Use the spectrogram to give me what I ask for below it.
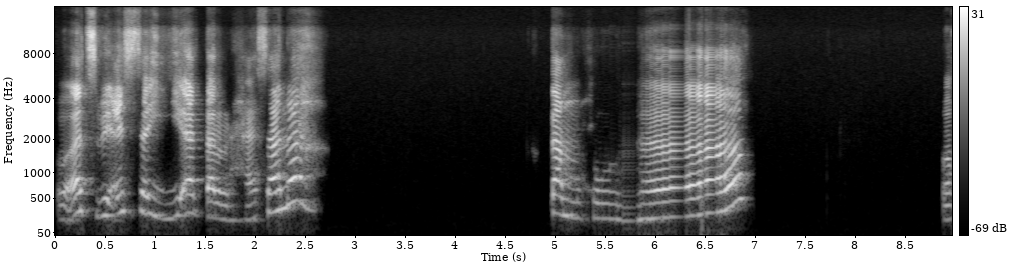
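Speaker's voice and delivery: slow, drawn-out Arabic recitation with long pauses; hadith recitation. Real, not acted. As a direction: recite phrase by phrase for learners to follow.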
